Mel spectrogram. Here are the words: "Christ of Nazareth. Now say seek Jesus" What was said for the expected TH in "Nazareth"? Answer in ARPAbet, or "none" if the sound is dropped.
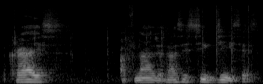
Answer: S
